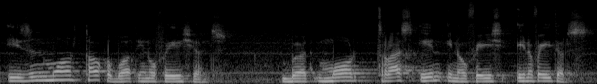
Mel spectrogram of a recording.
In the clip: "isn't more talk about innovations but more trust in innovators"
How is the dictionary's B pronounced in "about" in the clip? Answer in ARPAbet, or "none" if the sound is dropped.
B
